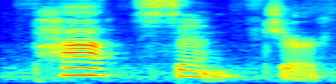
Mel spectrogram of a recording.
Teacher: three syllables stress the first syllable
